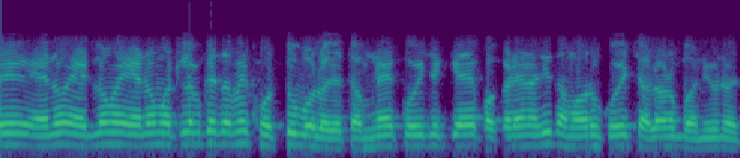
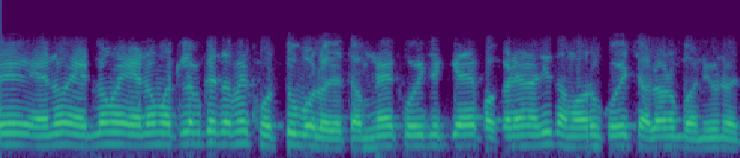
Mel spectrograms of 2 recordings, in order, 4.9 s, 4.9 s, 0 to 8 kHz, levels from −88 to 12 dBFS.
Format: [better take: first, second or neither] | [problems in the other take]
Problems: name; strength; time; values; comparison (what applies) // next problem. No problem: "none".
first | noise reduction (neural mask model Resemble Enhance denoiser)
